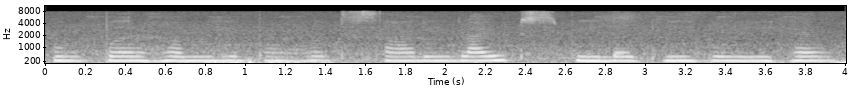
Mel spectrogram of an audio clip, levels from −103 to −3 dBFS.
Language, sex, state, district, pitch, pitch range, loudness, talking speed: Hindi, female, Punjab, Fazilka, 235 Hz, 230-235 Hz, -15 LUFS, 135 wpm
